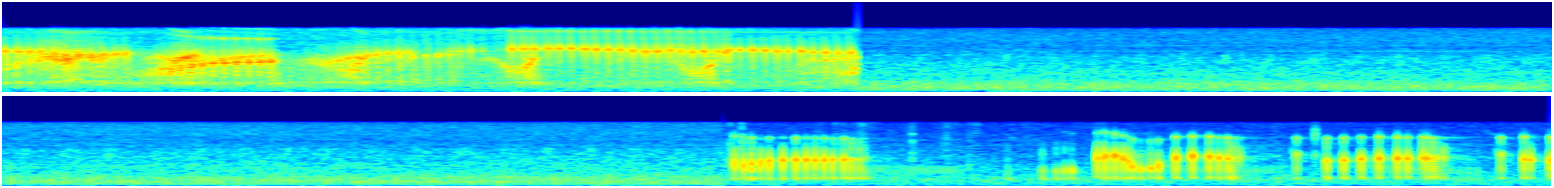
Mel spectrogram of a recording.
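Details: Several green frogs near Turku, Finland, croak in a loud, rattling chorus for about four seconds. A long quiet stretch follows before the frogs resume with short bursts of fast, pulsed croaks.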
